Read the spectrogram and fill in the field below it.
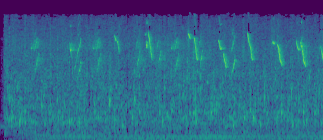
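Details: Saffron finch, a male singing while a female calls, used to fire up birds: scattered high, sharp chips and short downslurred notes, irregular and fairly quiet over a faint low hum.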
